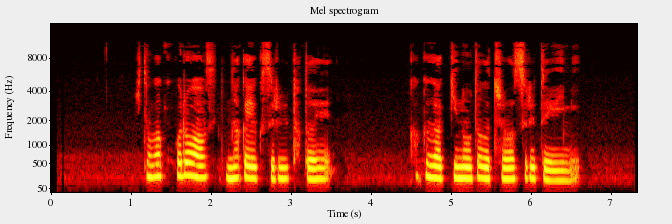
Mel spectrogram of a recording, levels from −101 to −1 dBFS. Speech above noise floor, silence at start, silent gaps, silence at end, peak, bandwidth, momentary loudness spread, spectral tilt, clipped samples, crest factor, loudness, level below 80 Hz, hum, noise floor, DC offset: 42 dB; 1.1 s; none; 0.75 s; -10 dBFS; 11.5 kHz; 10 LU; -6.5 dB/octave; under 0.1%; 18 dB; -26 LUFS; -80 dBFS; none; -68 dBFS; under 0.1%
